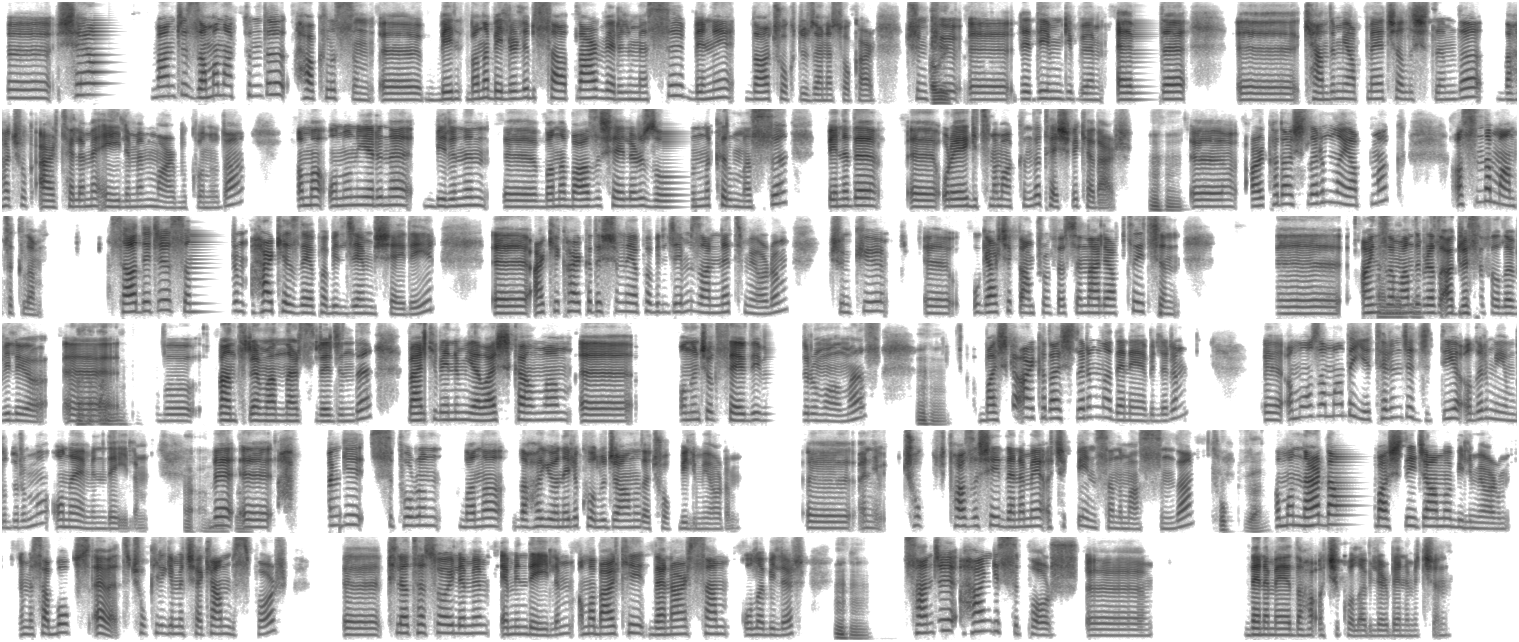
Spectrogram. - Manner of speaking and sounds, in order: static; distorted speech; tapping; other background noise
- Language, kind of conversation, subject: Turkish, advice, Hareketsiz bir yaşam sürüyorsam günlük rutinime daha fazla hareketi nasıl ekleyebilirim?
